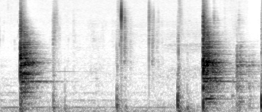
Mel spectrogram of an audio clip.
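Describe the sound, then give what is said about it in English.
Heavy hammer blows on metal as an old cast iron boiler is broken apart in a basement: a series of sharp, ringing clangs and thunks at an uneven pace, with quieter knocks between the louder strikes. “working on the boiler down in the basement, breaking apart the old one to make way for the new.”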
